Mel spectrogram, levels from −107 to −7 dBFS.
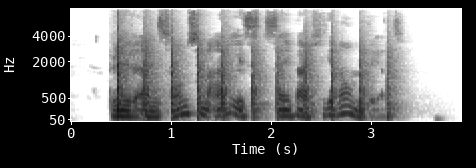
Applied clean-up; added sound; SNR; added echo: classical method log-MMSE.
